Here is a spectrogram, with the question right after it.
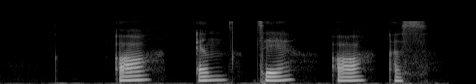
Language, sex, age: Norwegian, female, 19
